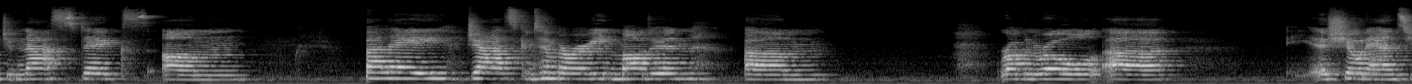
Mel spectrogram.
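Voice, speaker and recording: A young woman in her early twenties chats through a viewer Q&A, her voice sitting a little high and filling gaps with "um" and "like". The room is strongly echoey, so every word rings off the walls. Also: a bit bright. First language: Danish. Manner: chatty, many "um" and "like" fillers. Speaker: vlogger. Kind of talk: casual Q&A chat.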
